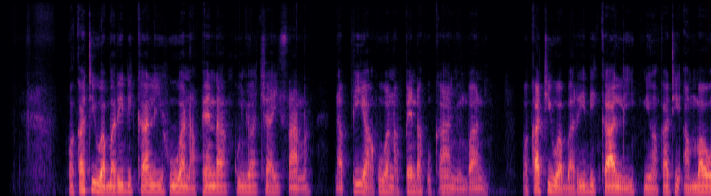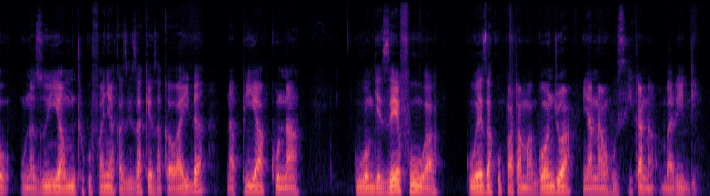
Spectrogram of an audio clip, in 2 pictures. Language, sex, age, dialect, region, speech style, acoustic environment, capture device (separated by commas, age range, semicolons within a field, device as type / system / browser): Swahili, male, 25-34, Kenya - Nairobi Sheng-influenced, Kenya, relaxed, silence, mobile / Linux / Chrome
